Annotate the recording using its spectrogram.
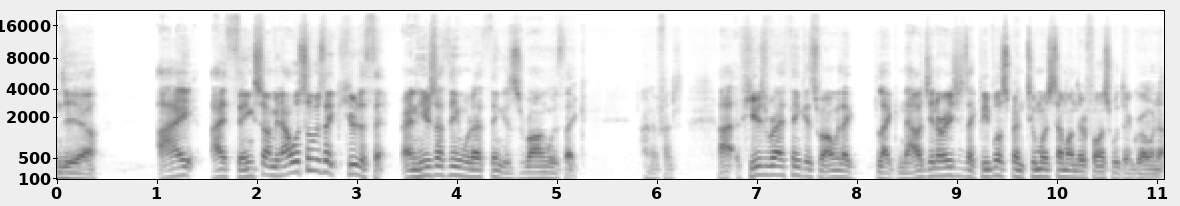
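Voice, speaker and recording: With a Spanish accent, a man talks at a very fast pace in an energetic tone, at medium pitch with lively intonation. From Ibiza, Spain, then Nebraska from age 12. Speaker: insurance agent. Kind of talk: casual interview.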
